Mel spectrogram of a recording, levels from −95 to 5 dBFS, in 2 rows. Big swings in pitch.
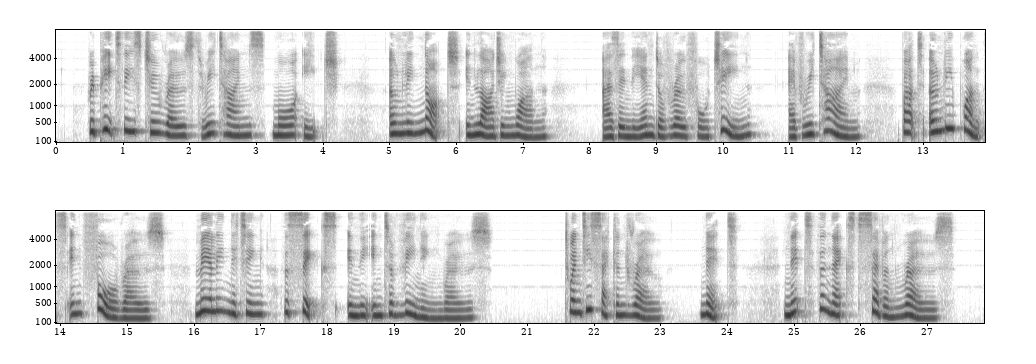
Yes: wide, 5.7 semitones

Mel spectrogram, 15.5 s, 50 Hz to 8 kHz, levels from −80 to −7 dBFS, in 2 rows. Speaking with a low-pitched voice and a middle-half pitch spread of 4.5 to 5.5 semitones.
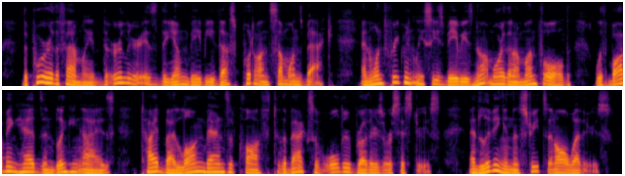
Yes: low, 115 Hz; average, 5.1 semitones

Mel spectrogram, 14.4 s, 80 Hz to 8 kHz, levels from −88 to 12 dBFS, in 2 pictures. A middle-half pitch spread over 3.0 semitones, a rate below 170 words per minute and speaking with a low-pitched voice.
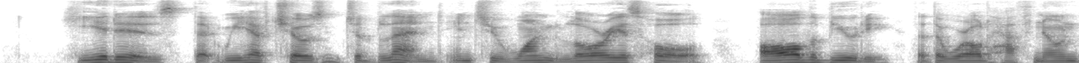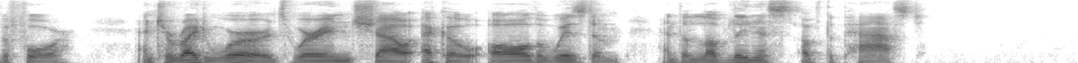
No: average, 2.7 semitones; average, 160 wpm; low, 100 Hz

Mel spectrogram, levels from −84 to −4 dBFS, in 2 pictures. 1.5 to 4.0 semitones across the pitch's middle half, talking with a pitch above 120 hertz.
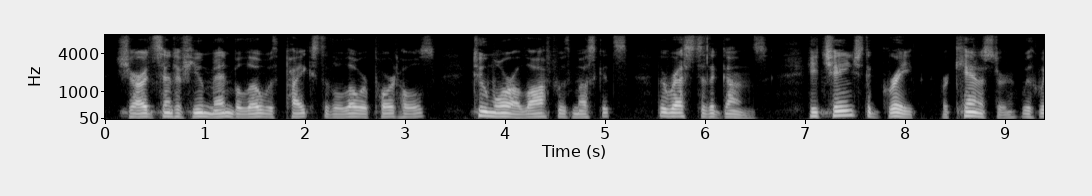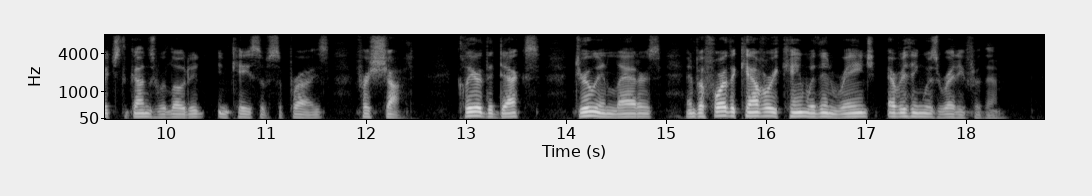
No: average, 3.1 semitones; low, 115 Hz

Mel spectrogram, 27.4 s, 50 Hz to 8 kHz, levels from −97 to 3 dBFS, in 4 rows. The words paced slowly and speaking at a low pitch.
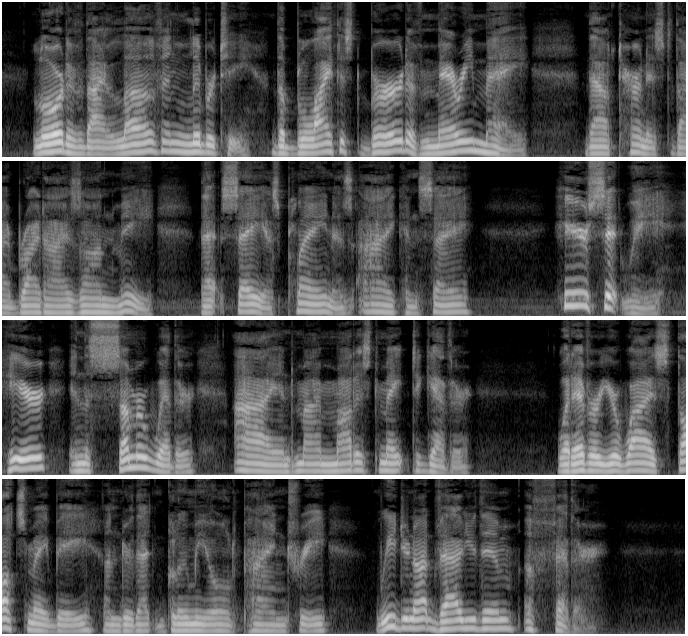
Yes: slow, 130 wpm; low, 130 Hz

